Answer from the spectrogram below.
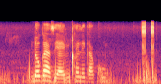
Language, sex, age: Xhosa, female, 20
